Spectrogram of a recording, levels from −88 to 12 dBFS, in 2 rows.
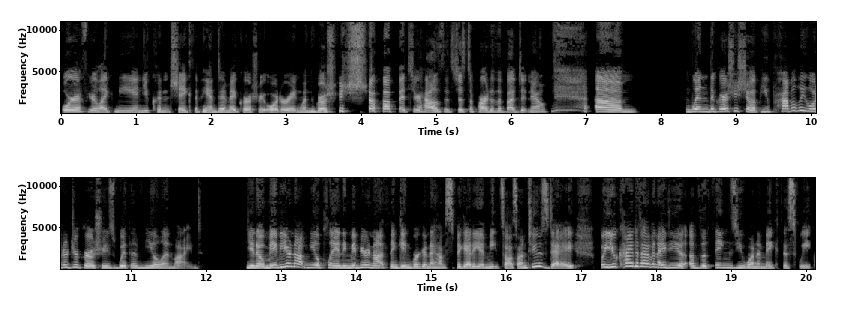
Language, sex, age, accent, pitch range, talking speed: English, female, 20-39, American, 200-260 Hz, 245 wpm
